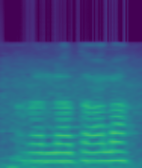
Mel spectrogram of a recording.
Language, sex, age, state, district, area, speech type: Urdu, female, 45-60, Uttar Pradesh, Shahjahanpur, urban, spontaneous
